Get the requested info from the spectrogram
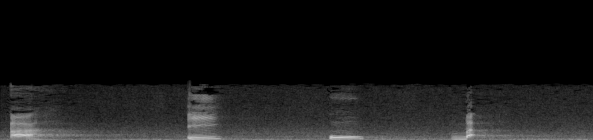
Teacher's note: Makhraj ketika mengucapkan huruf A berada pada tenggorokan yang terjauh.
